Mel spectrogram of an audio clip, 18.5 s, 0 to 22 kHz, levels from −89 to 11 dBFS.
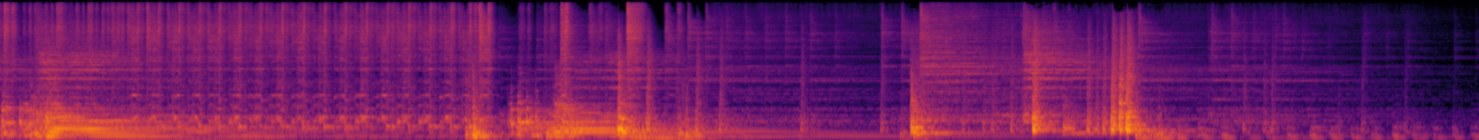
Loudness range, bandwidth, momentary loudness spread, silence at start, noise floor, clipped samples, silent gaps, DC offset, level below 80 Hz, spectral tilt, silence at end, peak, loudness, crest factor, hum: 11 LU; over 20 kHz; 21 LU; 0 s; -49 dBFS; under 0.1%; none; under 0.1%; -38 dBFS; -4.5 dB/octave; 0.2 s; -2 dBFS; -23 LUFS; 22 dB; none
